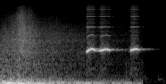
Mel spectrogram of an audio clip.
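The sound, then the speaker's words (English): A person whistles a short, high, steady tune in a few sustained notes along with music on CNBC's Squawk Box, rising over a low rumbling background, then stops abruptly. “You whistling, you weirdo?”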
